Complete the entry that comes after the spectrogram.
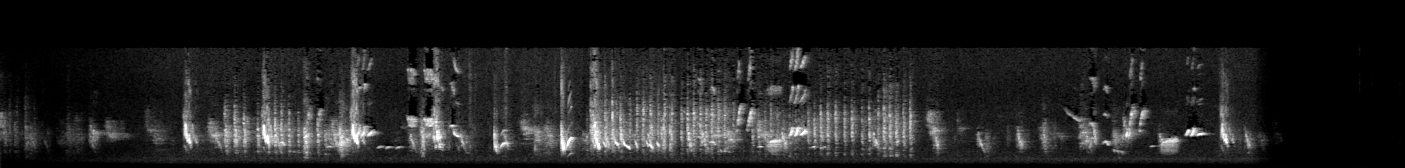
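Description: Several small birds chirping and singing, with many quick calls overlapping over a faint steady hiss. The birdsong cuts off suddenly near the end.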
